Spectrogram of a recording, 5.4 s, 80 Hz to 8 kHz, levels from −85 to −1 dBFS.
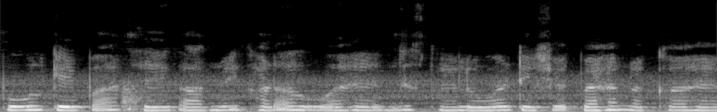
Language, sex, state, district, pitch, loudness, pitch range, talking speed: Hindi, female, Uttar Pradesh, Lucknow, 235 Hz, -17 LUFS, 230-250 Hz, 165 wpm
